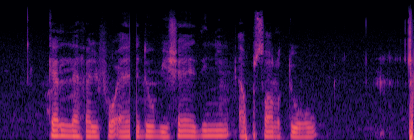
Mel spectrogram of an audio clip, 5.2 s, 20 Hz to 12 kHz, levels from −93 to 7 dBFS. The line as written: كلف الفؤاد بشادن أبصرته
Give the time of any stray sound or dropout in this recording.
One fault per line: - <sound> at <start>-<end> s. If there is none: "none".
- dropout at 1.6-1.7 s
